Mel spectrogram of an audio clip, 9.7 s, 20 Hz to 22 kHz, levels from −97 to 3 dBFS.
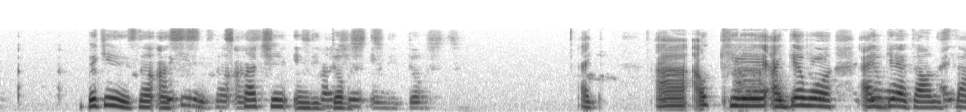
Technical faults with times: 0.56-0.62 echo leak
1.67-2.59 echo leak
3.02-4.40 echo leak
7.32-8.15 echo leak
8.52-8.94 echo leak
9.37-9.67 echo leak

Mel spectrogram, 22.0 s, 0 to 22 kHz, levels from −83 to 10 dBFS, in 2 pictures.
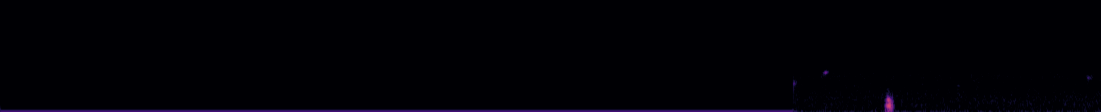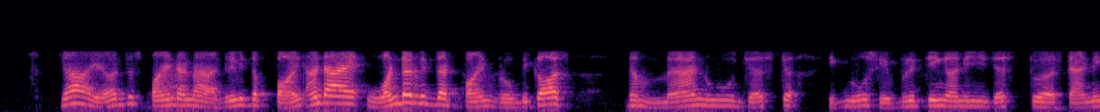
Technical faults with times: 0.00-22.02 GSM full-rate codec

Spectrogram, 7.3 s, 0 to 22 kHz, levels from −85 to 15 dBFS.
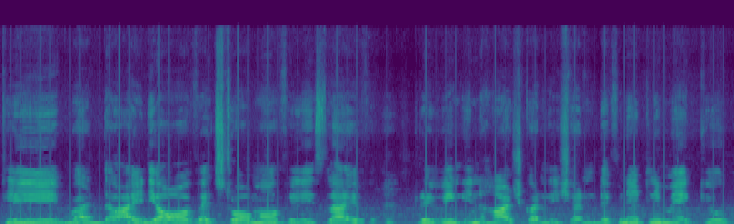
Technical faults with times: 0.11-7.23 periodic USB or driver dropouts

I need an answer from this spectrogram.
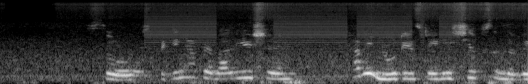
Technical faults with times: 1.44-4.60 computer activity noise

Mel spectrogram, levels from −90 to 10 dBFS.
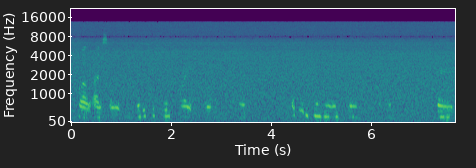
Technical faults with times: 0.00-7.68 other side's voice leaking through
0.13-3.68 speech suppressed in double talk
4.38-6.73 speech suppressed in double talk
7.30-7.68 speech suppressed in double talk

